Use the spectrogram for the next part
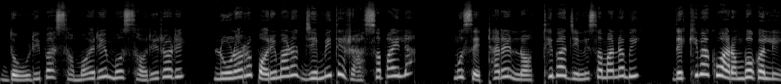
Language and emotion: Odia, fearful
